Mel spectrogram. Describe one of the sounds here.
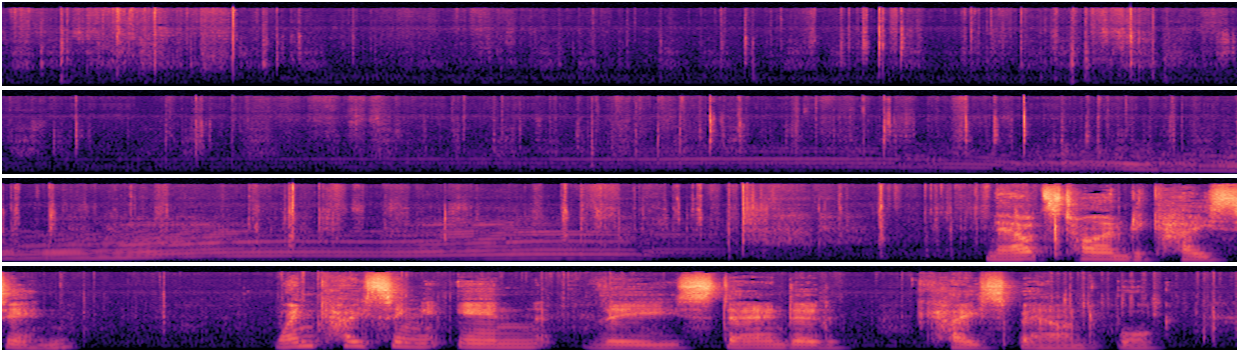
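Paper rustles as it is folded and handled.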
